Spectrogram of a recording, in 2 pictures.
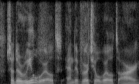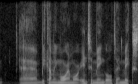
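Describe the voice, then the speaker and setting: The voice carries a dark, mellow tone with a Dutch accent. It comes from a very clean recording with a silent background. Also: man. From Netherlands. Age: 60s. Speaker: startup accelerator co-founder. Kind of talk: interview. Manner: halting.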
